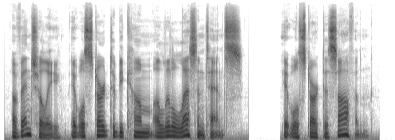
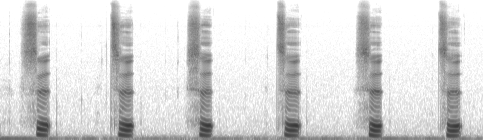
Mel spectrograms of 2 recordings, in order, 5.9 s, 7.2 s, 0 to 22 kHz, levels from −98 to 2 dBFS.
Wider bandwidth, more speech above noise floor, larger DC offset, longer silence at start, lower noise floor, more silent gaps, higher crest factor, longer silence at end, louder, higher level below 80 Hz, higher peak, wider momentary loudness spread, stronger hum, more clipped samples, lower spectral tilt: second, 18 kHz vs over 20 kHz; first, 41 dB vs 29 dB; neither; first, 0.15 s vs 0 s; first, -63 dBFS vs -56 dBFS; neither; about the same, 16 dB vs 18 dB; first, 0.4 s vs 0.25 s; first, -23 LUFS vs -28 LUFS; first, -44 dBFS vs -50 dBFS; first, -6 dBFS vs -14 dBFS; second, 9 LU vs 14 LU; neither; neither; about the same, -5 dB/octave vs -4.5 dB/octave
